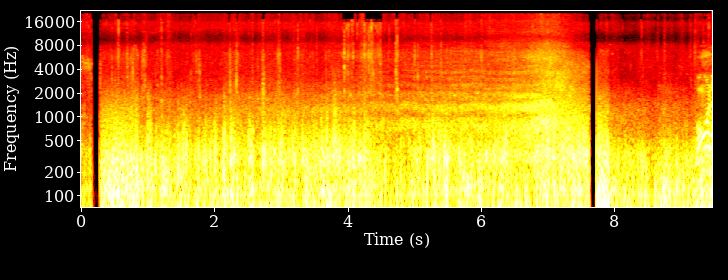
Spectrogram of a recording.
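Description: Headwind on a road climb by bicycle: a continuous loud roar of wind buffeting the microphone, with occasional voice sounds underneath and a brief dropout near the end.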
